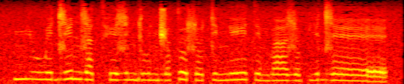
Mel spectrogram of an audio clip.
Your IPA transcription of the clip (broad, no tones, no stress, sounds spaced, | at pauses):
mʲ uː w e d͡z e n z a t̪ʰ ɪ z ɪ n d uː n d͡ʒ ɔ t̪ o s o t ɪ ŋ eː t̪ e m b aː z o pʲ ɛ d͡z ɛː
